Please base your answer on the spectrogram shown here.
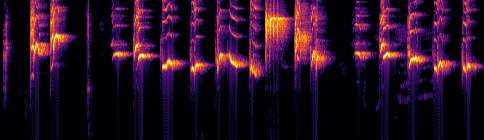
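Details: Green leafbird in energetic song meant to provoke a rival: varied rapid whistles and chirps, some rising and some falling, with one brief harsh rasp midway and a steady run of slurred notes to the end.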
